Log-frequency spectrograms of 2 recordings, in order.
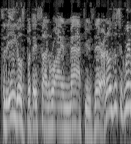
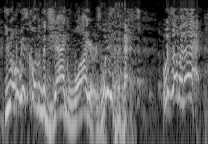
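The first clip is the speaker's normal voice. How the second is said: much higher, breaking into laughter; laughing tease; 6 semitones higher than usual. Real, not acted. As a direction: tease him while cracking up. Teasing about Jaguars, laughing.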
